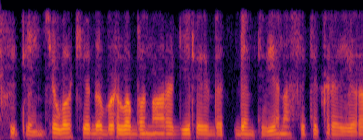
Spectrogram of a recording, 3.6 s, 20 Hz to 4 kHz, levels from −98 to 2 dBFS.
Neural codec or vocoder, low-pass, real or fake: codec, 16 kHz in and 24 kHz out, 2.2 kbps, FireRedTTS-2 codec; 3.6 kHz; fake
